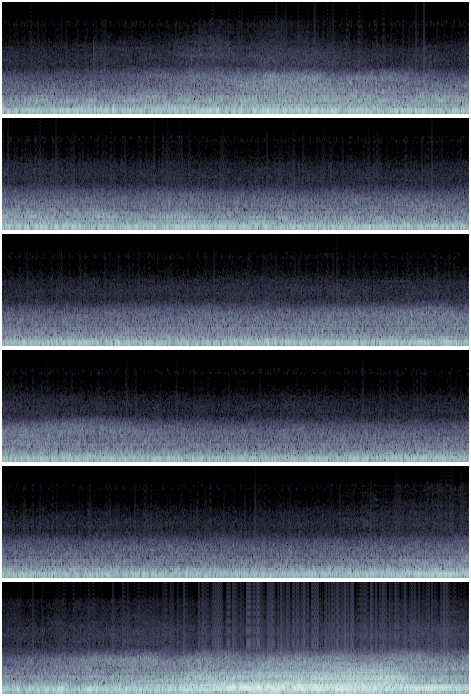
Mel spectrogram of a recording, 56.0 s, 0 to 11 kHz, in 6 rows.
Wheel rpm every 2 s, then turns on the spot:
0, 0, 0, 0, 0, 0, 0, 0, 0, 0, 0, 0, 0, 0, 0, 0, 0, 0, 0, 0, 0, 0, 0, 0, 0, 0, 0, 0.
none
